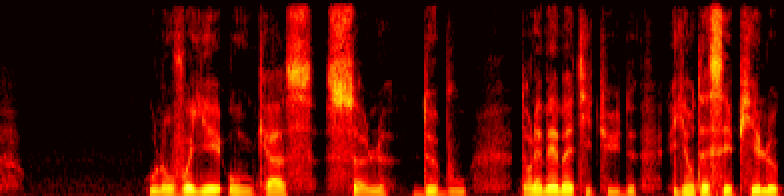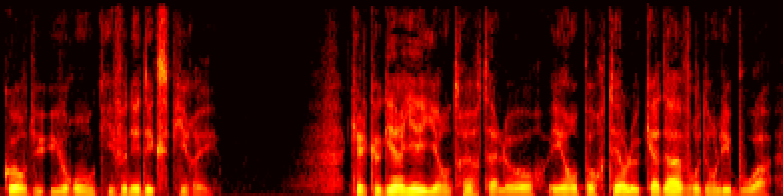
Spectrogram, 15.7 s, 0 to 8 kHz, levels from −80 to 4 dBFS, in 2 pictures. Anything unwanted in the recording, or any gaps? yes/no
no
